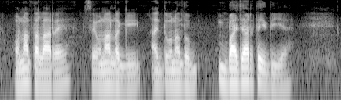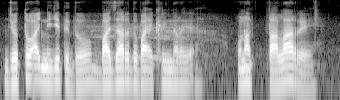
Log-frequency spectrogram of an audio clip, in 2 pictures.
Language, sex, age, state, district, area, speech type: Santali, male, 30-45, Jharkhand, East Singhbhum, rural, spontaneous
